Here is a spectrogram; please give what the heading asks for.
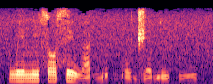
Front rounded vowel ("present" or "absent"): absent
